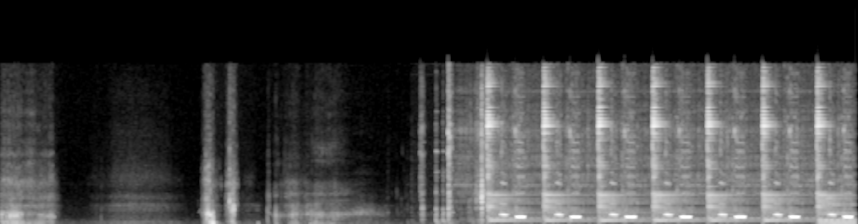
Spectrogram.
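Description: Clock ticking in an even tick-tock, two alternating pitches at about two pairs a second, starting about six seconds in. Before it comes a brief snore at the very start, then a few sharp clicks. A low steady tone joins the ticking near the end.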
